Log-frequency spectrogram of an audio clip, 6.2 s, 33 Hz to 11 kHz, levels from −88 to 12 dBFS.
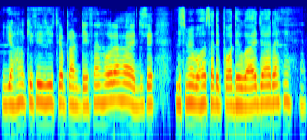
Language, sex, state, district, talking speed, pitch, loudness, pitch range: Hindi, female, Madhya Pradesh, Umaria, 165 wpm, 160 Hz, -14 LUFS, 150-165 Hz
